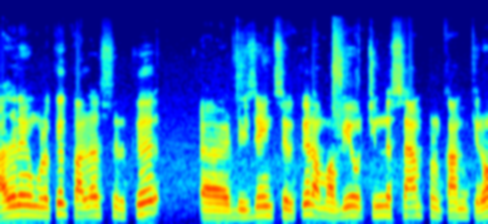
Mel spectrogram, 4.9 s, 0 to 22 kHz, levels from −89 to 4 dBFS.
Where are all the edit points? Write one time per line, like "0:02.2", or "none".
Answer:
none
